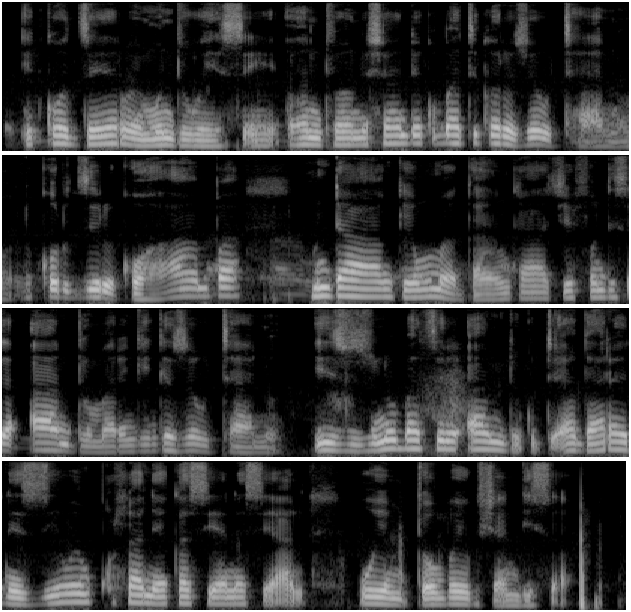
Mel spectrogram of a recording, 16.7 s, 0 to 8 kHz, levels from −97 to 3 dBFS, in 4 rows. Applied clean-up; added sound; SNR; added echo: none; none; none; none.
